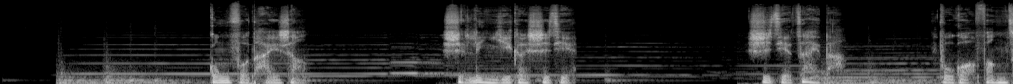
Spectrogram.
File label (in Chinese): 自然老成; 工匠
